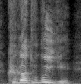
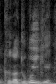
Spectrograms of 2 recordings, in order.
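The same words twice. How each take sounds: First: "그가 누구이기에" repeated louder; emphatic repeat. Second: "그가 누구이기에" read in a lowered pitch; lowered quotation. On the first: Preacher repeating the disciples' question to the congregation, emphatic. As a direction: hit "그가 누구이기에" harder to underline it. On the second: Preacher quoting the disciples' question, lowered. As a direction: let "그가 누구이기에" sink at the end of the verse. First take of quoted question. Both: Acted.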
